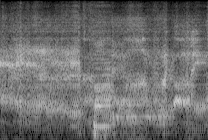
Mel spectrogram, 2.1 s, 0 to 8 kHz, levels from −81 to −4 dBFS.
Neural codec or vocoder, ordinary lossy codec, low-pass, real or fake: codec, 16 kHz, 0.8 kbps, ZipCodec; none; none; fake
